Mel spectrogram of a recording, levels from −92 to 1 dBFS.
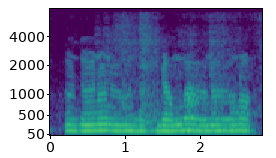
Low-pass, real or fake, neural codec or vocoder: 7.2 kHz; real; none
